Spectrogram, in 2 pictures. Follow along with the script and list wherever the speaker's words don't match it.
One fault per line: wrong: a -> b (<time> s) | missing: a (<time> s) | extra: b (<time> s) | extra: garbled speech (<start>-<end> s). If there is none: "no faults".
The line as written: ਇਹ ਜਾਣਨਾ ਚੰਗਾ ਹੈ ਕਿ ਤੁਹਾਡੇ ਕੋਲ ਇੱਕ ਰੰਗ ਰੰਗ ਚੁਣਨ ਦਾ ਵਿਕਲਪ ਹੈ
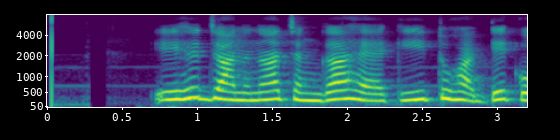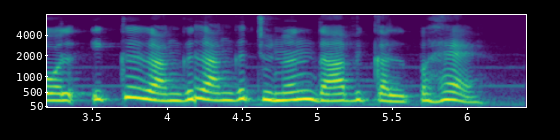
no faults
